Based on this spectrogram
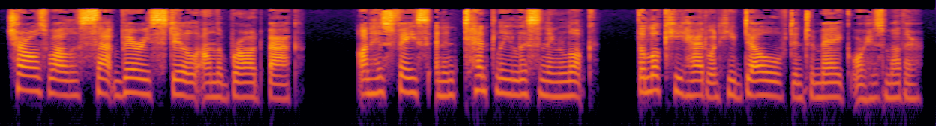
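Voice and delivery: ordinary delivery, nothing marked

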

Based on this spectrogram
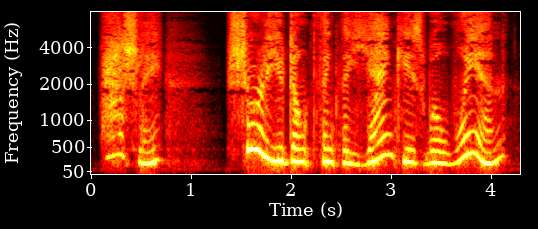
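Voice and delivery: high, anxious plea; pleading Scarlett. A narrator's reading. Scarlett begging Ashley to deny it, high and anxious. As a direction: beg him to say no.

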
